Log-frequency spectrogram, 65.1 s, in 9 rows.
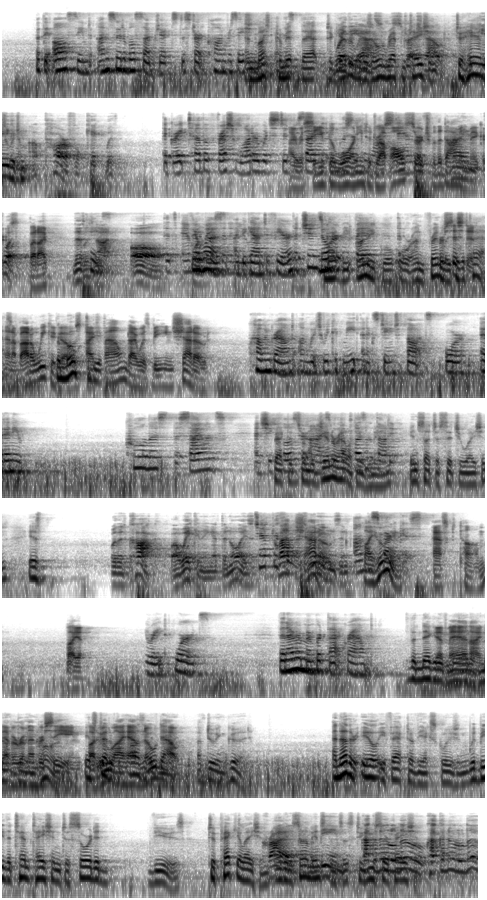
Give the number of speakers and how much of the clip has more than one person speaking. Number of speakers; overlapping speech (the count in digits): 5, about 38%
